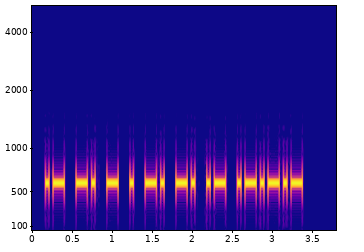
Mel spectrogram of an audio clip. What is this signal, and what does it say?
Morse code, heard as a keyed tone, about 25 wpm, 600 Hz. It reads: ANTENNA.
